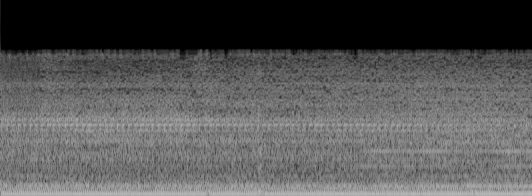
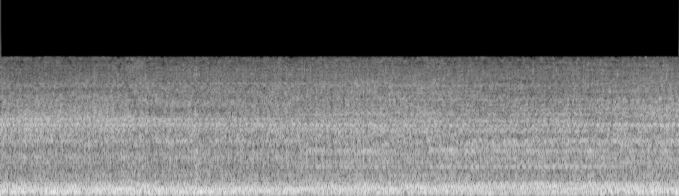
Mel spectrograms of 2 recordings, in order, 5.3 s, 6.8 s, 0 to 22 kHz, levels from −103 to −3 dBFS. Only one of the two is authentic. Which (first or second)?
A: first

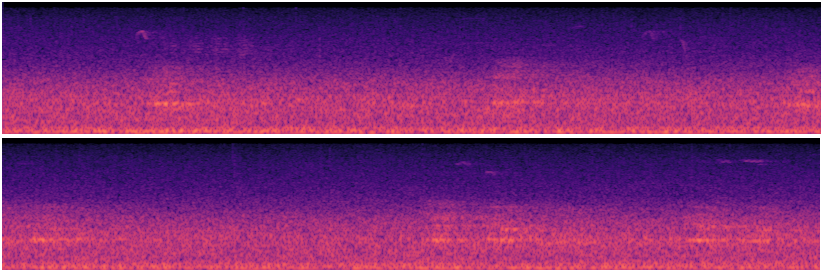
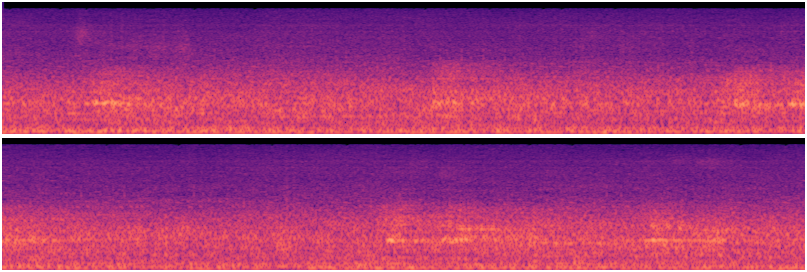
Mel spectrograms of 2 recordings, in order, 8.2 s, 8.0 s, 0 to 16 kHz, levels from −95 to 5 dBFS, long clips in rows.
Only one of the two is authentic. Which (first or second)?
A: first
